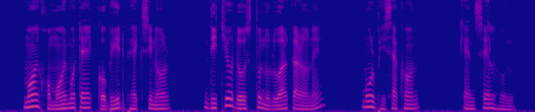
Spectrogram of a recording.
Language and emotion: Assamese, sad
